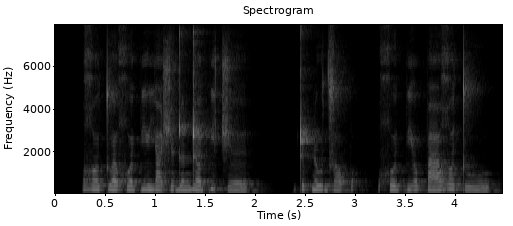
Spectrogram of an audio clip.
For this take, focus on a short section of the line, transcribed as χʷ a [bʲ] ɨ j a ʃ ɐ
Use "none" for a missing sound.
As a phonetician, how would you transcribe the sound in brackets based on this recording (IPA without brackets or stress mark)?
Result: pʲ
